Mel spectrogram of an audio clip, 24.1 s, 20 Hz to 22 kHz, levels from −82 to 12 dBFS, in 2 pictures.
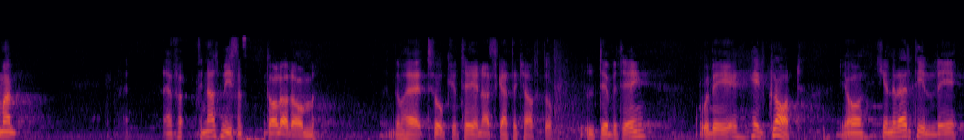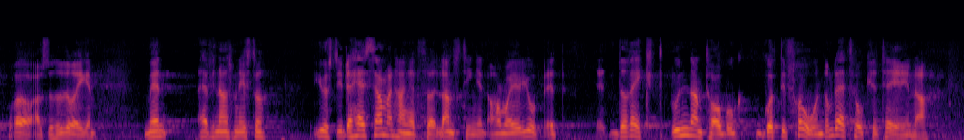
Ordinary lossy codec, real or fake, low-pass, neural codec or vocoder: MP3, 32 kbps; fake; 7.2 kHz; codec, 16 kHz, 2 kbps, X-Codec, HuBERT features, trained on balanced general audio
